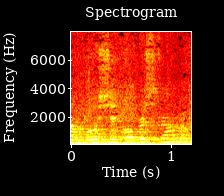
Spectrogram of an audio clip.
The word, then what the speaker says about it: Moshe Oberstrom: You know, like all these Moshe Oberstrom, I'm saying his name right? – Right.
